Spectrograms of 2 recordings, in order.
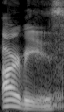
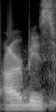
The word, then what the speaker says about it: Arby's: I was always told Arby's phonetic pronunciation of roast beefs, Arby's. No, wait. What? That's not true. What the fuck did you just say to me? Arby's, you know when you say the letter beef? R-B.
